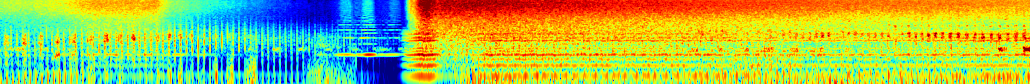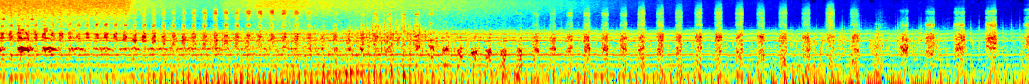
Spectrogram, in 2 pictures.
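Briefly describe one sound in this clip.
Electronic music with droning, buzzing tones plays loudly, then swells suddenly and keeps pulsing.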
